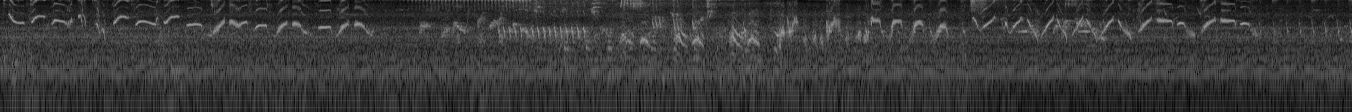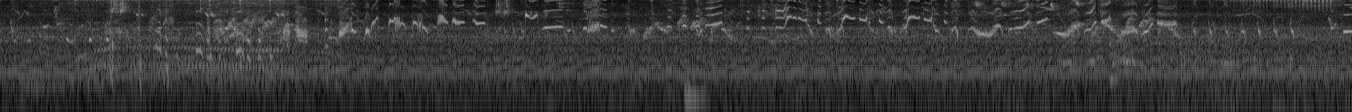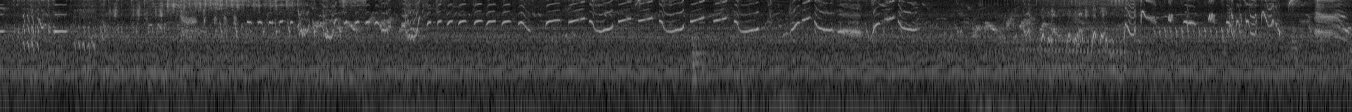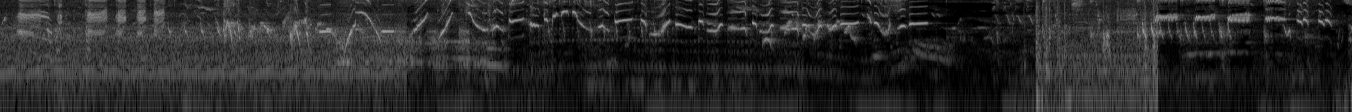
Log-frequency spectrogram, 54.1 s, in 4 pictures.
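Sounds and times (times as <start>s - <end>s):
steady low hum: 0.0s - 44.5s
songbirds chirping: 16.4s - 54.0s.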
